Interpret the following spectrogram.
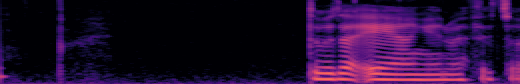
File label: "eang", Welsh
